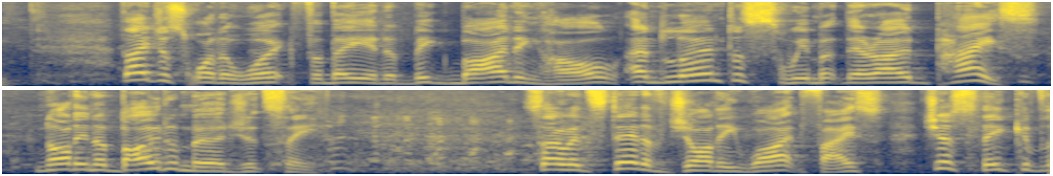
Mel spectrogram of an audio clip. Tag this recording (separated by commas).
Speech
